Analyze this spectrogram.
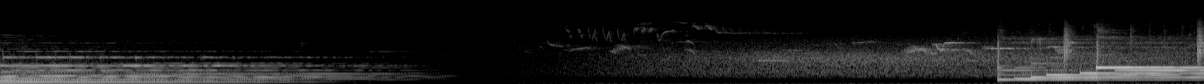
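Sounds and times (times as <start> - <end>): music: 0.0 - 4.6, 10.0 - 12.0
small birds chirping: 4.9 - 11.3.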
